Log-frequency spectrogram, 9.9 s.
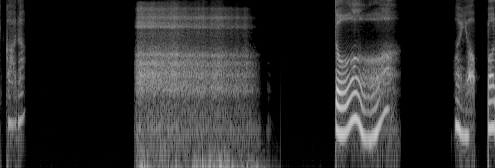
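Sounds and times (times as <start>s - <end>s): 
long airy exhale against the ear: 2.7s - 5.6s
speech: 6.7s - 7.4s, 9.4s - 9.9s.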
